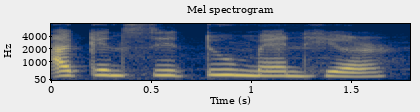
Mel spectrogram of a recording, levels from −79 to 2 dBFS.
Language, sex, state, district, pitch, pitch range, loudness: English, female, Arunachal Pradesh, Lower Dibang Valley, 250 Hz, 235-270 Hz, -19 LUFS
